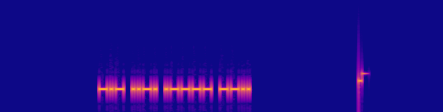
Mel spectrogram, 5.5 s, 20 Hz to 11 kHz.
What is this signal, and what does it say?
Morse code, heard as a keyed tone, about 34 wpm, 700 Hz. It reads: KF1Z
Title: USA Call Signs - 2x Character Spacing - 35wpm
